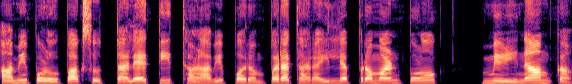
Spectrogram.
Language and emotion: Goan Konkani, sad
